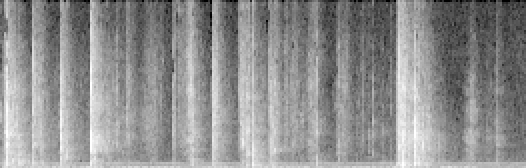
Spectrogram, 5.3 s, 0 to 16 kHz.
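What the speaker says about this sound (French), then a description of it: "Je vais faire les 3 tirages en même temps." Oracle cards are shuffled and drawn by hand, close and quiet, with repeated riffling flutters and light slaps of cards over a soft room hum, with no one speaking.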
